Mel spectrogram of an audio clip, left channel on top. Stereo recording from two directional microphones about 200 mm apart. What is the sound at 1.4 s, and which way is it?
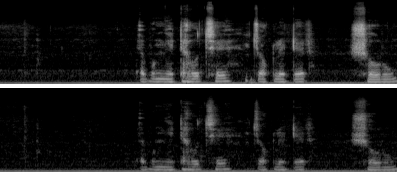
Speech, 30° left (ahead or behind).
